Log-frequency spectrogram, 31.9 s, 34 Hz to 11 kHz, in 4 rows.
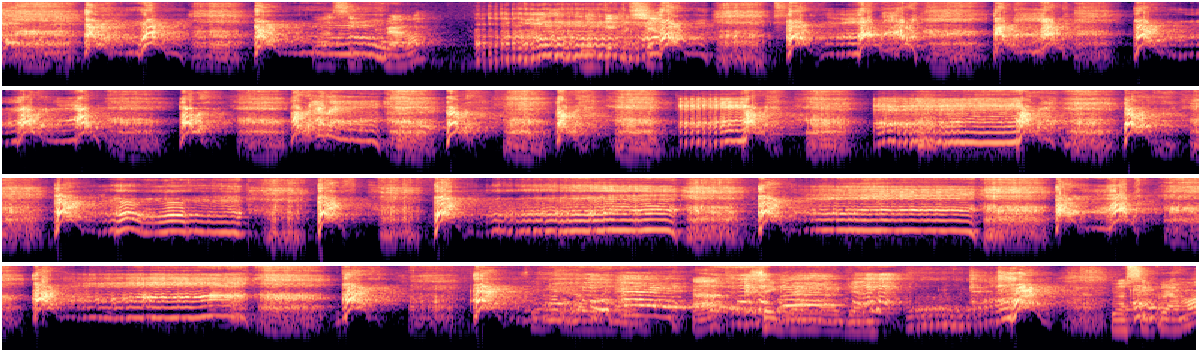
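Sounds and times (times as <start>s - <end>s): dog yowling: 0.0s - 2.6s, 3.5s - 12.0s, 12.6s - 13.3s, 13.9s - 25.6s, 26.2s - 31.0s
small dog growling and barking: 0.0s - 2.6s, 3.2s - 31.8s.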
